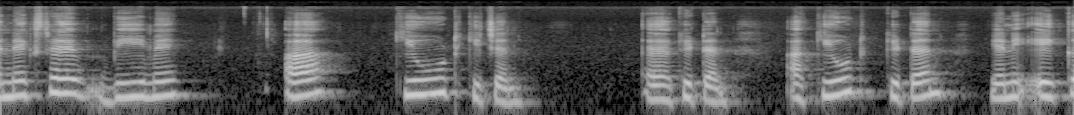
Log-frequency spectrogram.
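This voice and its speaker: A woman teaching an English workbook lesson, explaining each answer step by step and reading the English sentences aloud slowly. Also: mid-range voice, mellow.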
